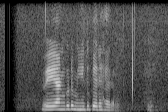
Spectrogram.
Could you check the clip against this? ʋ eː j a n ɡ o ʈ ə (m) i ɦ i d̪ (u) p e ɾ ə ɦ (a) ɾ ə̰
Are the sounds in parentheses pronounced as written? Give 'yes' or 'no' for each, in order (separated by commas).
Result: yes, yes, no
